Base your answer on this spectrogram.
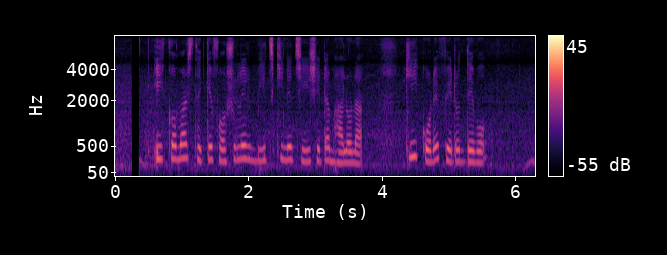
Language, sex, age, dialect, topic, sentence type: Bengali, female, 18-24, Standard Colloquial, agriculture, question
